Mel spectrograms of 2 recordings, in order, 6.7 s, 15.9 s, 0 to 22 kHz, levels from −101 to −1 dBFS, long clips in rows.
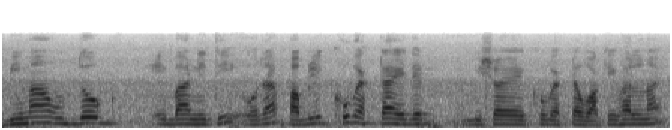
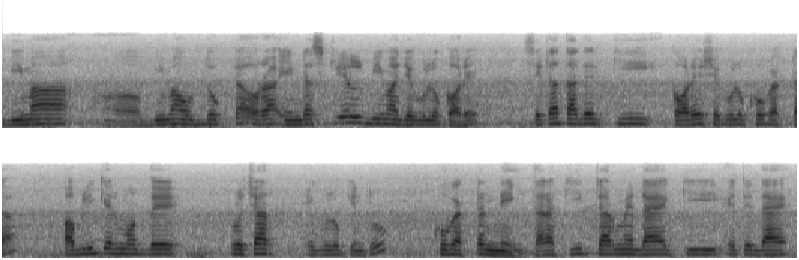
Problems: constant background noise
